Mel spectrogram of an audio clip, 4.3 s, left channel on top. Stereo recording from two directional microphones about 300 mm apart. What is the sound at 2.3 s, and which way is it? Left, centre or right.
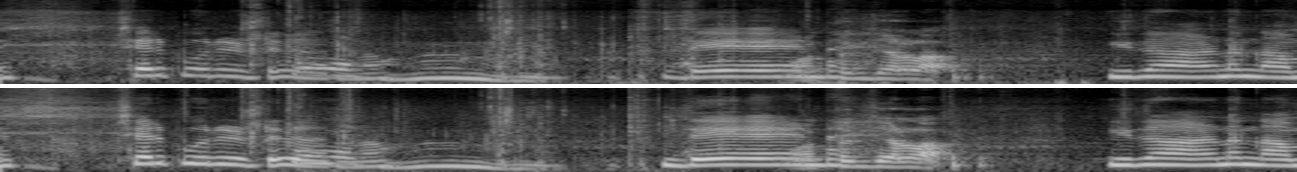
Speech, centre.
